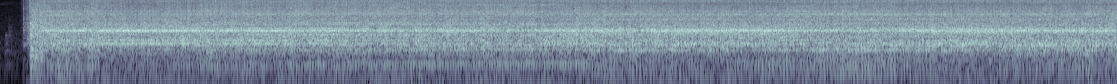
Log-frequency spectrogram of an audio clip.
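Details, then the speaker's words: Craftsman four-cycle mini cultivator after long storage, just fitted with a second new aftermarket carburetor, running with a bit of two-stroke oil in the fuel. It holds a steady fast idle because the throttle is held up, with a faint squeak the owner suspects is in the clip. Runs well. "the throttle cables hanging up is actually holding it up off of idle a little bit got a little bit of a squeak i'm not sure what that is probably down in the clip i would say actually sounds like running pretty good idle's up good"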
